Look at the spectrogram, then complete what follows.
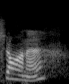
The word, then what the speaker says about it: Shanna: It's Shanna, by the way. Everybody pronounces it wrong.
